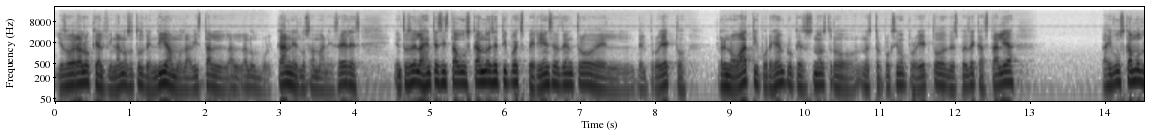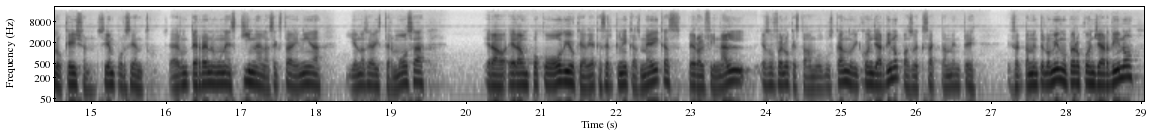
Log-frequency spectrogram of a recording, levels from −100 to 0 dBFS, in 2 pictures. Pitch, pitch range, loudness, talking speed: 125 Hz, 110-140 Hz, -19 LUFS, 195 wpm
